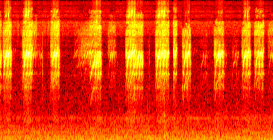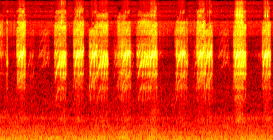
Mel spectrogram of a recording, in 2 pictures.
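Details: Swiftlet calls used as a lure for swiftlet farming: short buzzy chirps, loud and closely repeated in irregular bursts several times a second, with a faint low hum beneath.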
